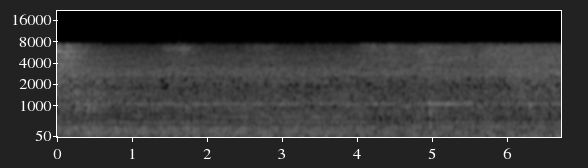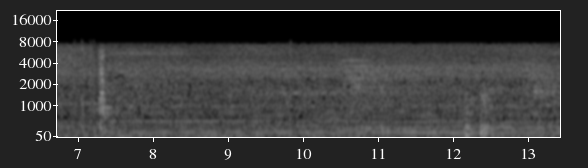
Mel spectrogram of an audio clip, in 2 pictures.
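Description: Vacuum fryer machinery running steadily, a hiss over a layered mechanical hum. There is a sharp click about seven seconds in and a few light knocks near the end.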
